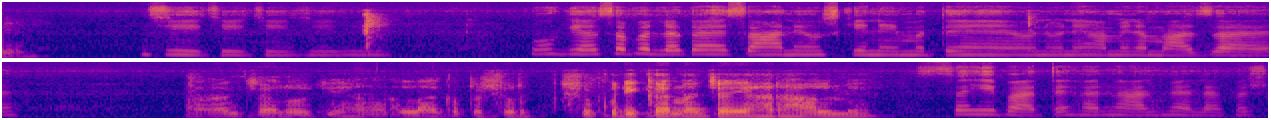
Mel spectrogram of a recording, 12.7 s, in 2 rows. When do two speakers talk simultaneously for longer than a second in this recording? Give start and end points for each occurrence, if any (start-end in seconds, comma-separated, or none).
none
